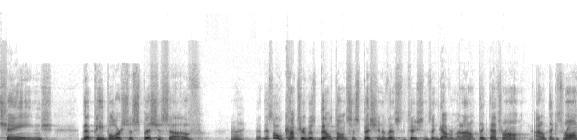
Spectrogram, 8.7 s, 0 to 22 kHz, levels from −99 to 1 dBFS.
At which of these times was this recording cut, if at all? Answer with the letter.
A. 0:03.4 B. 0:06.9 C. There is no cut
A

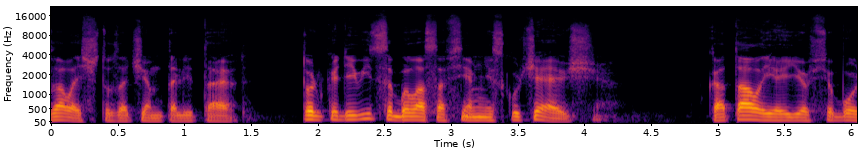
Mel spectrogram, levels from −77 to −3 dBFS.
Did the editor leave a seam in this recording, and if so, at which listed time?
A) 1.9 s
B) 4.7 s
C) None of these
A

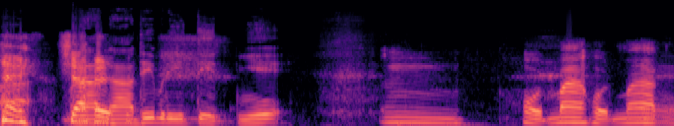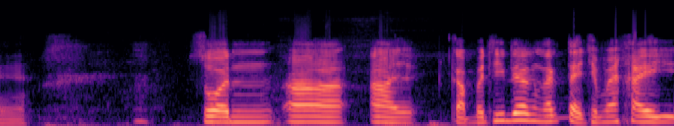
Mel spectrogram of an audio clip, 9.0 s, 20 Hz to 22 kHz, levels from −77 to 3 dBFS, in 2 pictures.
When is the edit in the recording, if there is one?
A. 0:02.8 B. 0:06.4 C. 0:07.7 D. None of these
D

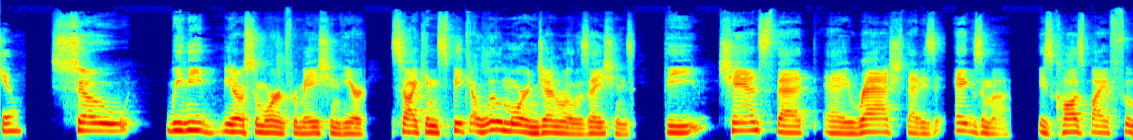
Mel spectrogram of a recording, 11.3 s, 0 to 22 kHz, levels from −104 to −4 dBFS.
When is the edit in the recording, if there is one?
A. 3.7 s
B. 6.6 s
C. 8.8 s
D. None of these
D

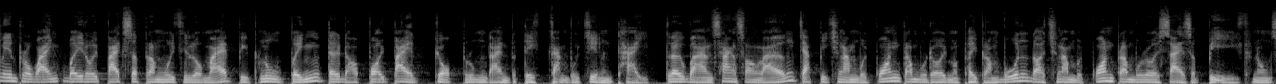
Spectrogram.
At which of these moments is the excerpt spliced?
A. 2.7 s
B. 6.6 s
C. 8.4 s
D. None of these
B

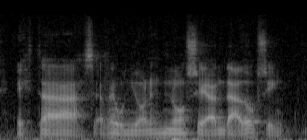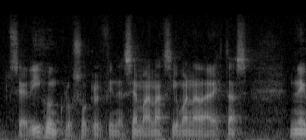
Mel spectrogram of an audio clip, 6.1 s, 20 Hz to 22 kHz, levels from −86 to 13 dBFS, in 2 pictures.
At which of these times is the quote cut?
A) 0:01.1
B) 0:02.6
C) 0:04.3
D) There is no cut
D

